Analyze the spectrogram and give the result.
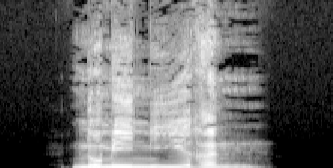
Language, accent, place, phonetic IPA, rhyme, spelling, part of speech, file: German, Germany, Berlin, [nomiˈniːʁən], -iːʁən, nominieren, verb, De-nominieren.ogg
- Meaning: to nominate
